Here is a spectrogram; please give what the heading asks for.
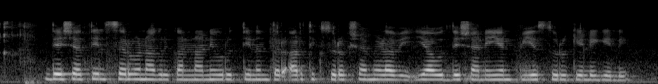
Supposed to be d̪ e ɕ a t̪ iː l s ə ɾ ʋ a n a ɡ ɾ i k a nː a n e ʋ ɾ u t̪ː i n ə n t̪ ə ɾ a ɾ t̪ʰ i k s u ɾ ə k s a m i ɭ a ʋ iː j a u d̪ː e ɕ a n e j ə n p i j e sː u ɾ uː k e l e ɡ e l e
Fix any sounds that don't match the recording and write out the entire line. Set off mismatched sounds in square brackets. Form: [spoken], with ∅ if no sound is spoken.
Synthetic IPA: d̪ e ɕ a t̪ iː l s ə ɾ ʋ [ə] n a ɡ ɾ i k a nː a n e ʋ ɾ u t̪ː i n ə n t̪ ə ɾ a ɾ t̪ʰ i k s u ɾ ə k [ʂ] a m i ɭ a ʋ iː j a u d̪ː e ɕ a n e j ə n p i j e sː u ɾ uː k e l e ɡ e l e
